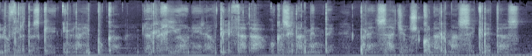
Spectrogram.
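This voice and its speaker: The whisper moves along at a moderate pace. Background noise is noticeable throughout. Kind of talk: whispered ASMR horror story narration. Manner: whispering, soft-spoken.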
